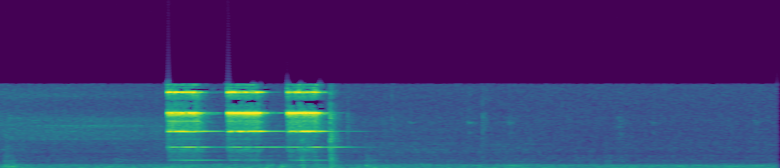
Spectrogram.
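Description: Steady running rumble of a VIRM double-deck electric train heard in the driver's cab, with three short ringing electronic tones, each about half a second long, starting a little under two seconds in.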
